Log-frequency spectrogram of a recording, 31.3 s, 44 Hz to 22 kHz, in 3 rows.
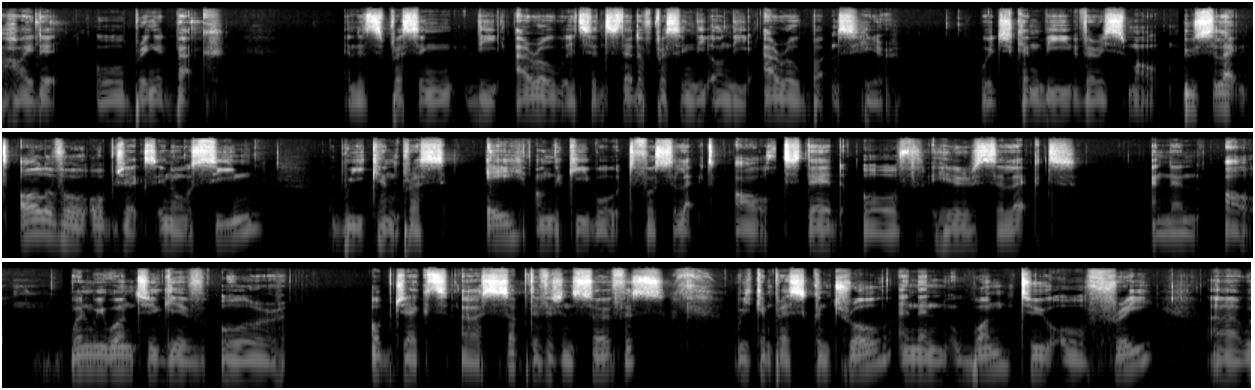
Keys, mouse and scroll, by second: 0.1 t, 1.3 t, 5.8-9.8 drag, 9.9 click, 11.7 click, 12.3 click, 14.3 a, 16.9 click, 18.3-21.3 drag.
